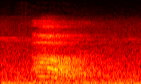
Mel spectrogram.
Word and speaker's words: hour: क्योंकि L silent हो गया इसलिए hour, और यहाँ मिनट है तो a minute।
